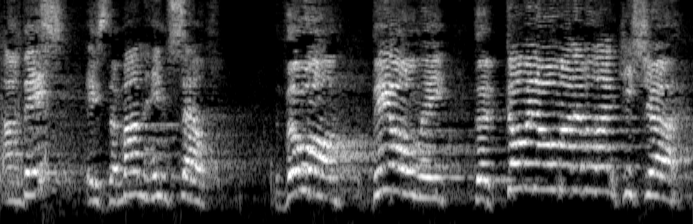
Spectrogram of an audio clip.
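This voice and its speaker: An actor playing an excitable, chatty event coordinator with an eager, matey, showy manner in a radio drama. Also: male voice, very high-pitched, measured pace. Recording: echoey, distant, noisy crowd behind.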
